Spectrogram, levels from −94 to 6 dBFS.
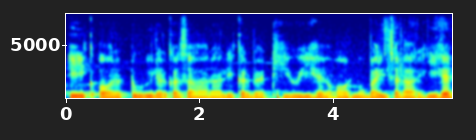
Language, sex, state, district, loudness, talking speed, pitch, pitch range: Hindi, male, Uttar Pradesh, Lucknow, -20 LUFS, 155 wpm, 110 Hz, 105-115 Hz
